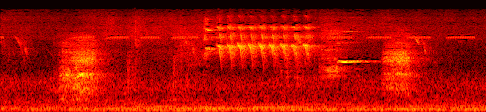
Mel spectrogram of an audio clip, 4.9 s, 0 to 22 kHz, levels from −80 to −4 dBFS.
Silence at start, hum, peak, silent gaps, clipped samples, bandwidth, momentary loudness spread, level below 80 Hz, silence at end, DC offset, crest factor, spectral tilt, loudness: 0 s; none; -12 dBFS; none; under 0.1%; 16 kHz; 15 LU; -50 dBFS; 0 s; under 0.1%; 18 dB; -0.5 dB/octave; -26 LUFS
